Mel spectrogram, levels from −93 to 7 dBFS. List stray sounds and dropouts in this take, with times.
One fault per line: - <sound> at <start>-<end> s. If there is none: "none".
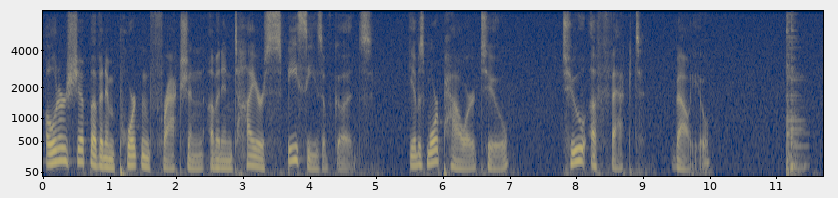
- thud at 11.2-11.5 s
